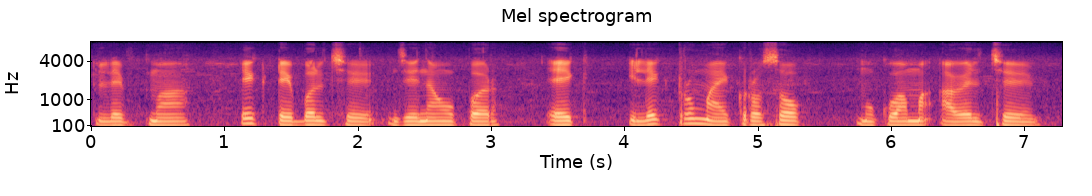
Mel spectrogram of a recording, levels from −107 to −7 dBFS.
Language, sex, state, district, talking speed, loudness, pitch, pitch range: Gujarati, male, Gujarat, Valsad, 105 wpm, -21 LUFS, 130 Hz, 125-135 Hz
